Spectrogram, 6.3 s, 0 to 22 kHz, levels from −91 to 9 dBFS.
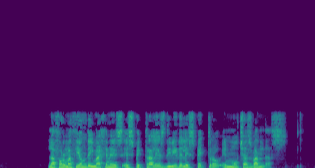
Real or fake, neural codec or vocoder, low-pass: real; none; 7.2 kHz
